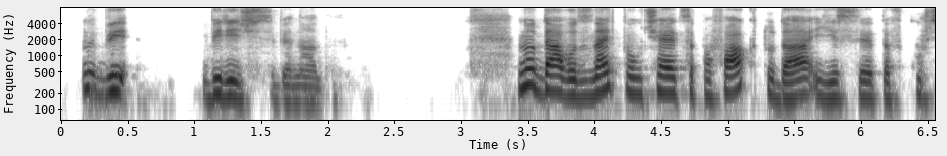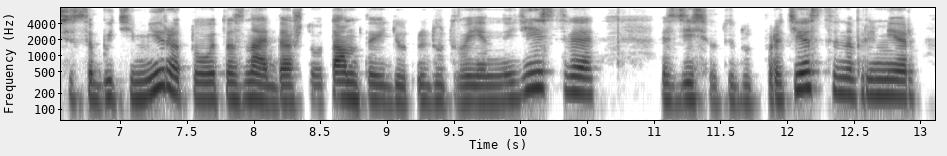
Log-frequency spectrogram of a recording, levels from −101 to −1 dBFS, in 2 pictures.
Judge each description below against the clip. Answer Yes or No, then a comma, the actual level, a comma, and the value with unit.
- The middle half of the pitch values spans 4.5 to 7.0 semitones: Yes, average, 4.9 semitones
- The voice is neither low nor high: Yes, medium, 160 Hz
